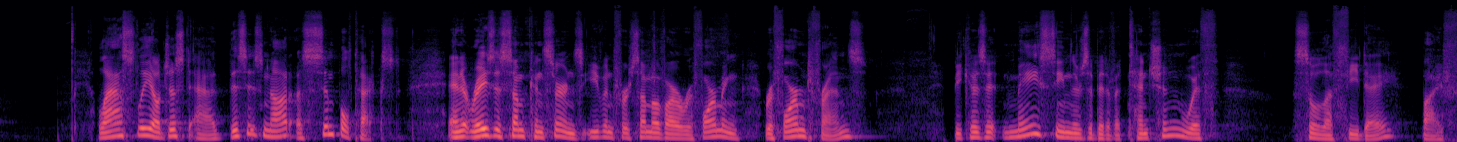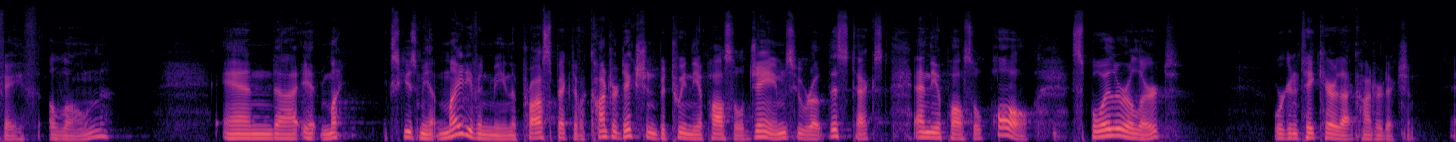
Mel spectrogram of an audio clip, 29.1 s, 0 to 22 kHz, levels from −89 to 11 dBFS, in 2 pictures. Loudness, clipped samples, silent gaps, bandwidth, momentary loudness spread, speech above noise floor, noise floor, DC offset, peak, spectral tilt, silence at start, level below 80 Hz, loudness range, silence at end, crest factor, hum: -29 LUFS; under 0.1%; none; 16.5 kHz; 12 LU; 47 dB; -76 dBFS; under 0.1%; -8 dBFS; -6.5 dB/octave; 1 s; -64 dBFS; 7 LU; 0.45 s; 22 dB; none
